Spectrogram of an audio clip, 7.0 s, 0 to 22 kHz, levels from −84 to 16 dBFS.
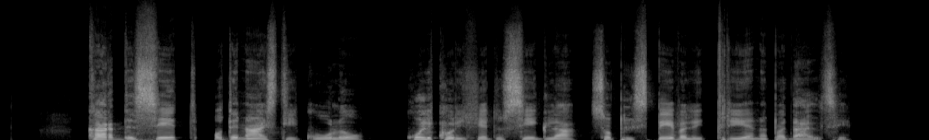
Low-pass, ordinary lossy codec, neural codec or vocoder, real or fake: none; none; codec, 44.1 kHz, 3.4 kbps, Pupu-Codec; fake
